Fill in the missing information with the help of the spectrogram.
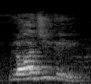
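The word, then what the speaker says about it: logically: तो अल्फाबेट ए, जब भी एली, कोई भी वर्ड्स एली होता है, ALLY, ओके, जैसे रोमांटिकली, लॉजिकली, तो यहाँ पे जब होता है तो हम ए प्रोनाउंसिएशन नहीं होती है, ए को हम नहीं करते.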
